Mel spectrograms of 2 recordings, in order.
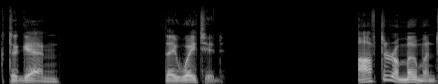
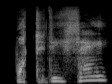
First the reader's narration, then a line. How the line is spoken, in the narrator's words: whispered Ford in astonishment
